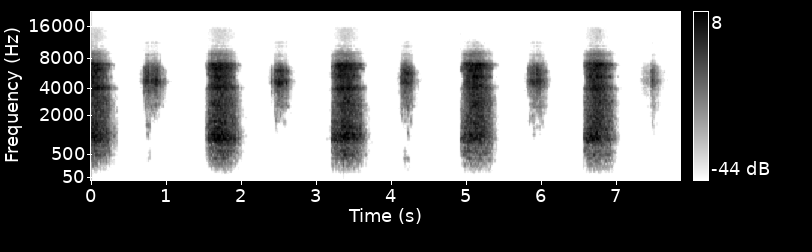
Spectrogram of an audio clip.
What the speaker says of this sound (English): you're blowing out through your mouth and you're swinging your elbows just like that, forcefully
